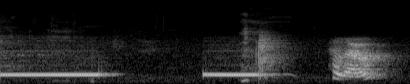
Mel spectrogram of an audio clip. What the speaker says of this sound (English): In fact, I'm going to give him a call.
